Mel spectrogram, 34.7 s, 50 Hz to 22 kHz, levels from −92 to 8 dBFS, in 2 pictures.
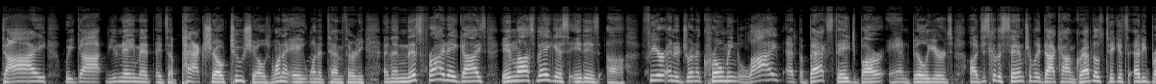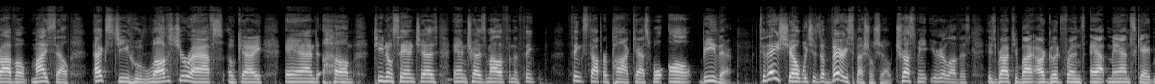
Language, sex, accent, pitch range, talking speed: English, male, American, 150-185 Hz, 170 wpm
